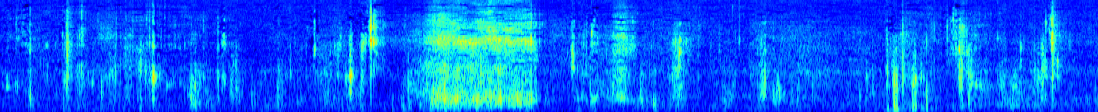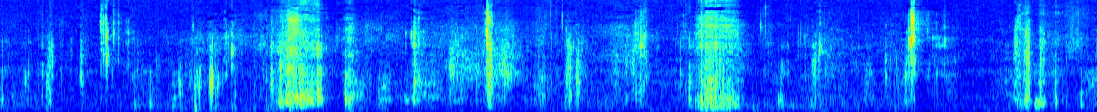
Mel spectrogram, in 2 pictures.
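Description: Close-miked chewing and eating sounds from someone eating braised pork knuckle: a run of clicks and smacks, with louder bursts about two, seven and nine seconds in.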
